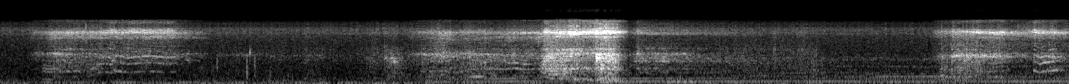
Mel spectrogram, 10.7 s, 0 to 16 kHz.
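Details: A man asleep at 3 in the morning, not waking when disturbed, makes rough, rattling breathing noises over a steady background hum, with a louder snort partway through: loud snoring.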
